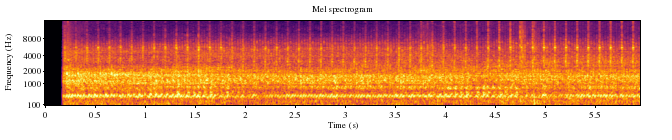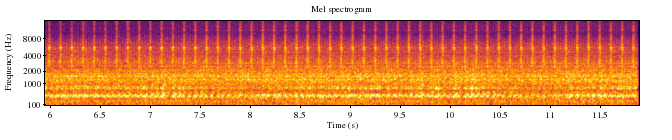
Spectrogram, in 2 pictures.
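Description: Engine running steady with a quick, fairly uneven light knocking, about two per second, around the exhaust manifold; cause not pinned down.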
